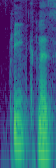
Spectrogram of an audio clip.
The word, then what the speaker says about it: Preakness: Preakness, yeah, Preakness, yeah, that's right.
